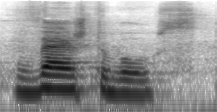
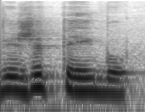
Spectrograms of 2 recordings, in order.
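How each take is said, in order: First: The ending does not sound like 'table'. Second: The ending sounds like the word 'table'. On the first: The speaker calls it right. "Não tem nada a ver com table de mesa" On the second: The speaker calls it wrong. "eu pronunciava errado, eu pronunciava vegetable"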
